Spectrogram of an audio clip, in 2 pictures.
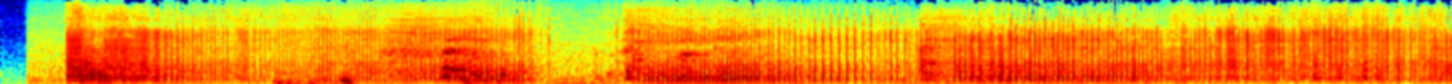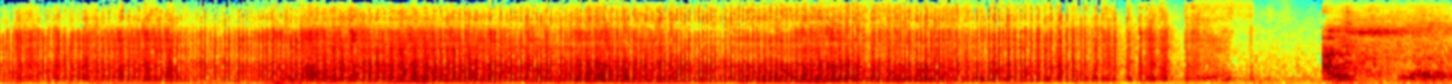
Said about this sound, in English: Bring back the Bronx cheer.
